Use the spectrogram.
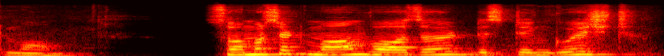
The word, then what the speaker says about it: Maugham: And Somerset Maugham, this is not Maugham, this is Maugham, G-H, you don't have to pronounce G-H, it is Somerset Maugham.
